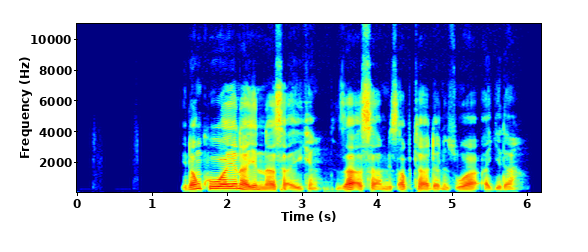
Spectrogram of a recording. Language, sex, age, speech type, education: Hausa, male, 30-45, read, tertiary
